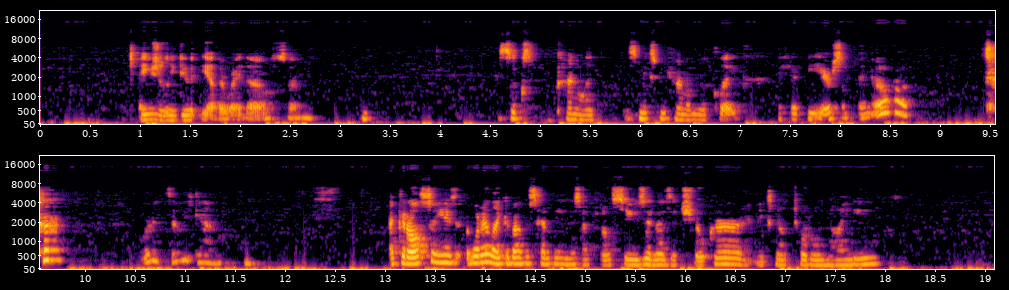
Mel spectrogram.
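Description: A young woman talks casually close to a microphone, in short bursts with pauses.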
